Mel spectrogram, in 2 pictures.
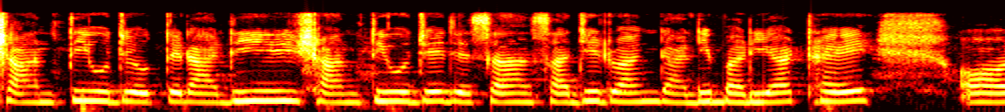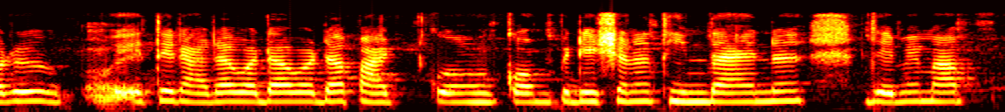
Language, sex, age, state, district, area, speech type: Sindhi, female, 18-30, Madhya Pradesh, Katni, urban, spontaneous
